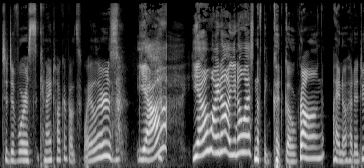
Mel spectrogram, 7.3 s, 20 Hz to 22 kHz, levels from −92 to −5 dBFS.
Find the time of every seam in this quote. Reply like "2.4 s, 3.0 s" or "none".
3.3 s, 5.1 s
